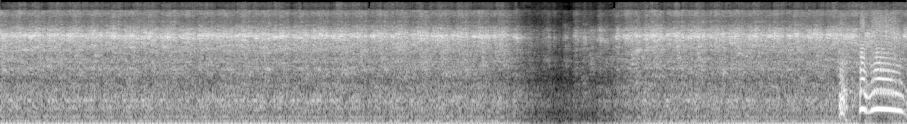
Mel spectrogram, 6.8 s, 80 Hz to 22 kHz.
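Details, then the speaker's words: 1972 Ford Maverick Grabber, 302 V8; the starter sounds strained and the owner thinks the battery is weak. Once running, a steady, even low rumble with no knocks or ticks. Oil pressure good, smoke likely burning off; normal running. "You can hear the starter sounding pissed off. Yeah, I think it wants some more juice from the battery."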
